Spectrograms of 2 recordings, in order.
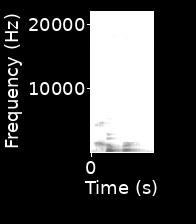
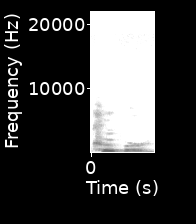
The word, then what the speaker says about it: Cooper: Cooper, Texas. Not Cooper, but Cooper. And they would straighten you out on that very quick if you didn't say it right.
